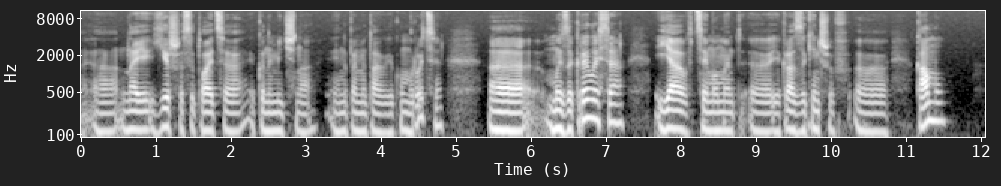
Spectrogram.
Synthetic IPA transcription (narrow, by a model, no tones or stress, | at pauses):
nɐjɦʲirʃɐsɪt̪ʊɑt͡sʲijɐekɔnɔmʲit͡ʃnɐinɛpɐmʲjɐt̪ɑjʊwjɐkɔmʊɾɔt͡sʲi | mɪzɐkɾɪlˠɪsʲɐ | jawt̪sɛjmɔmɛnt̪jɐkɾɑzːɐkʲinʲt͡ʃɪw | kɑmʊ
